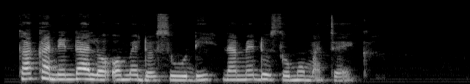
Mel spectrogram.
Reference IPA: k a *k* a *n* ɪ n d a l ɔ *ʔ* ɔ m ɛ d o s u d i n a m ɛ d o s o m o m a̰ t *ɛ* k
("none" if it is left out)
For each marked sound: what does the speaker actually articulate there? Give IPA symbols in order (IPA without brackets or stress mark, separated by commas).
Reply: k, n, ʔ, ɛ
